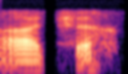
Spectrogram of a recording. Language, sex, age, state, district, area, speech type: Bengali, male, 45-60, West Bengal, Howrah, urban, conversation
